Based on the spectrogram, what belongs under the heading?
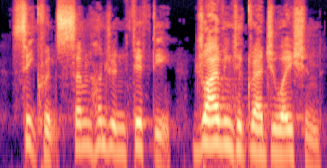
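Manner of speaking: usual speaking voice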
